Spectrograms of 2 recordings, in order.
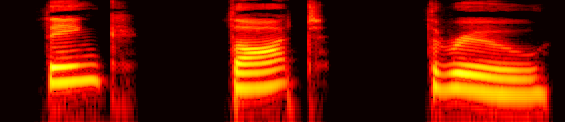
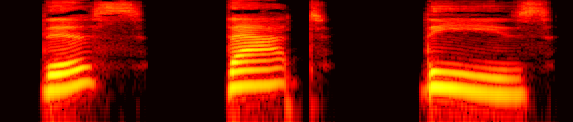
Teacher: Put your tongue between your teeth and push air out for think. For this, your tongue touches the same position but with your voice turned on. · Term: th sound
